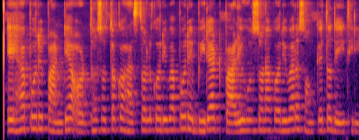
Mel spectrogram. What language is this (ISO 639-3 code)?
ori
